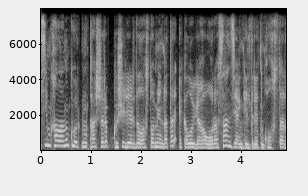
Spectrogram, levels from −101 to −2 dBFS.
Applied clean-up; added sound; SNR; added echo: none; none; none; none.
